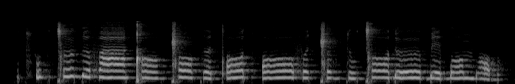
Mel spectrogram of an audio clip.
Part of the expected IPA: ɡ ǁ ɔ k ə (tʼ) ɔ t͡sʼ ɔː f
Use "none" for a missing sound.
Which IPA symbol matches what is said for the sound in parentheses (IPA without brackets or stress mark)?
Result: tʼ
